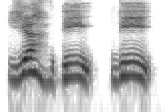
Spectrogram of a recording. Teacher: हा को सीने की तरफ जाएगी आवाज, यहदी, ये या मद्दा है, 2 हरकत खींचेगा।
